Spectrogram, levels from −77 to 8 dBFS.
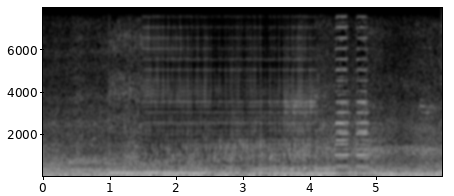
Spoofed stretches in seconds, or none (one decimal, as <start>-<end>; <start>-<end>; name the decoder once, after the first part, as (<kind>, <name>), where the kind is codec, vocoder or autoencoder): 1.5-4.1 (vocoder, BigVGAN v2)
